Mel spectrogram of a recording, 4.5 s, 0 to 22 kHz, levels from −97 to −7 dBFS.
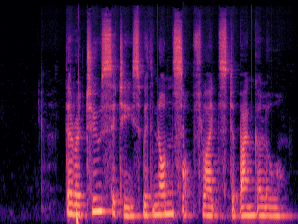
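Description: From 0.28 s to 4.37 s the speech carries word clock ticks: sharp clicks at a steady pace of roughly one every 0.3 s, about fifteen in all, some louder than others. The receiving device is reading the digital link on its own clock, which drifts against the sender's by something like 70 parts per million. At each slip one sample is dropped or repeated. On a spectrogram each tick is a thin vertical line spanning the whole frequency range, evenly spaced. On the waveform each is a one-sample step.

Between 2.73 s and 2.76 s the audio briefly jumps and is disturbed for about 30 ms. This is likely a broken MP3 bit reservoir. A stretch of frames was lost, and the next frame reached back for borrowed bits that now belonged to a different frame. It decoded garbage before the stream recovered. The length fits about one 26.1 ms frame. On a spectrogram it shows as a short block that breaks from the surrounding speech harmonics. 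On the waveform it is a brief, abrupt discontinuity.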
